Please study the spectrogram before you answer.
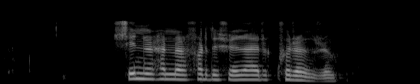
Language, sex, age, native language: Icelandic, male, 18-19, Polish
